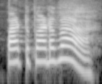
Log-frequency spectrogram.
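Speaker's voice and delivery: eager little offer to sing; coconut's voice. Acted. Coconut offers to sing for the boy, high quick voice. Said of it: "தேங்காய்".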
